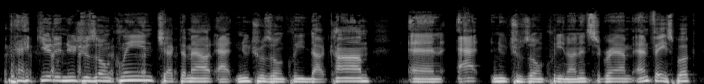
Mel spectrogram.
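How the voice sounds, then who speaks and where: Hoarse podcast host reading ads. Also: male voice, medium pitch, fairly even intonation, moderate pace, a little mellow, no room sound, studio quality. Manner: stumbling, filler-heavy ad reads. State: hoarse, losing his voice.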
